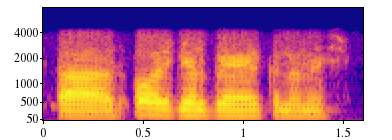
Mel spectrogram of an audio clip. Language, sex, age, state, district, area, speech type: Kashmiri, male, 30-45, Jammu and Kashmir, Kulgam, rural, conversation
